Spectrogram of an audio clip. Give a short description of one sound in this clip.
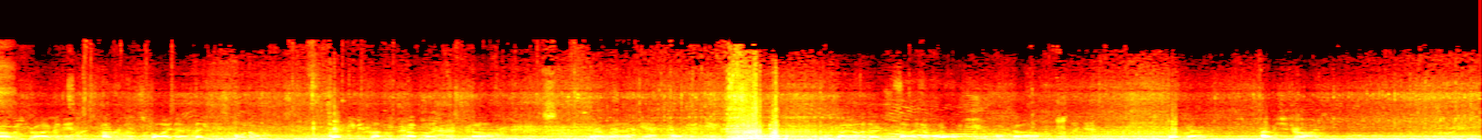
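A sports car engine idles with a deep, throaty rumble.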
